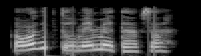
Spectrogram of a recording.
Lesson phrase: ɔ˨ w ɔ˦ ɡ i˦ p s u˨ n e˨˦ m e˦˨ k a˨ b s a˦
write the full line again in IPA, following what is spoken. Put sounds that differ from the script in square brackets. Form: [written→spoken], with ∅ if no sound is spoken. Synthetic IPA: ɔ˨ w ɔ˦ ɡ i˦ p [s→t] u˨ [n→m] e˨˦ m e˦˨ [k→t] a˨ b s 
